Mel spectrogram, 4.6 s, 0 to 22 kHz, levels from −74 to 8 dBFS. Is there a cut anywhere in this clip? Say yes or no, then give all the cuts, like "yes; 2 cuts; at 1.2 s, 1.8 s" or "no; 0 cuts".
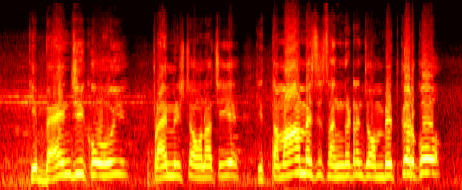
yes; 1 cut; at 2.5 s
